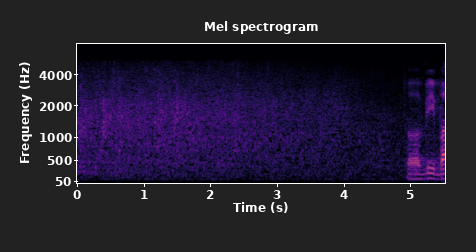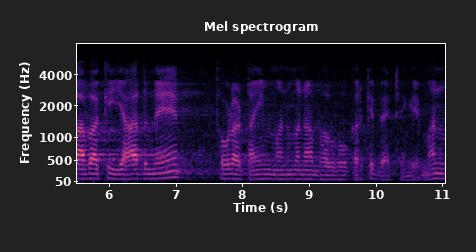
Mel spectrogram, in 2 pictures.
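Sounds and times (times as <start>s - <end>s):
audience clapping hands: 0.0s - 4.1s
speech: 4.9s - 11.0s.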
